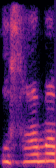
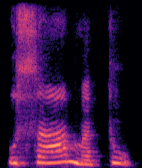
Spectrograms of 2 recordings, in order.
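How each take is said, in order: First: The name ends in a plain 'a' sound. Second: The name ends in a 'tu' sound. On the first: The speaker calls it wrong. "अब उसामा मत बोलिएगा क्योंकि फिर तो ता गायब हो गई ना" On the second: The speaker calls it right. "उसामतु इतना बोलेंगी आप"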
